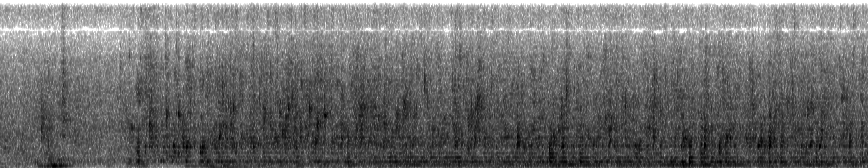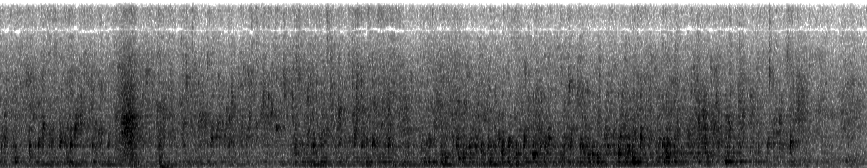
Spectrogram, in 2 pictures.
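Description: Fuel pours steadily into the tank of a Ford Econoline van, a continuous close rushing liquid stream lasting throughout with no talk over it.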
